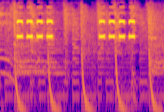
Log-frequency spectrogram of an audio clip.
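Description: A cheap alarm clock beeps in two quick bursts of four shrill electronic tones, each burst separated by a short pause, loud and harsh with no one talking.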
